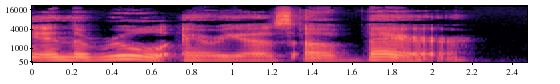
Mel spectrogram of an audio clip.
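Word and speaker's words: Bexar: the rural areas of bear pronounced Bear County and terrorized anyone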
